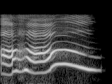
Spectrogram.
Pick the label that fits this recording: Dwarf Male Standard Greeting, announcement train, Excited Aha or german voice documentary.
Excited Aha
